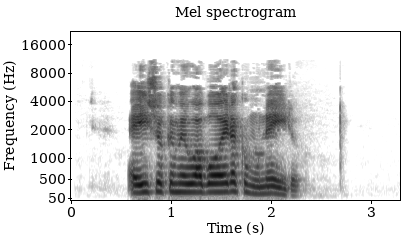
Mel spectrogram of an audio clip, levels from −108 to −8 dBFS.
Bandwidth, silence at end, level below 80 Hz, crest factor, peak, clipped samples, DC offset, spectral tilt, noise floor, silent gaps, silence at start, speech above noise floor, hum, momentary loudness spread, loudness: 11 kHz; 1.05 s; -74 dBFS; 18 dB; -6 dBFS; under 0.1%; under 0.1%; -4 dB/octave; under -90 dBFS; none; 0.6 s; over 70 dB; none; 8 LU; -20 LUFS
